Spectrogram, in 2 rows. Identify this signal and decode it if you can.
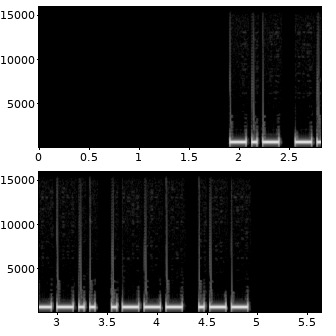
Morse code, heard as a keyed tone, about 21 wpm, 700 Hz. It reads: K8JW
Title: USA Call Signs - 4 Characters - 22wpm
